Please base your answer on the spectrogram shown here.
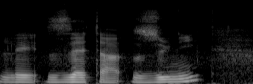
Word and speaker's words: États-Unis: Number one, it's not pronounced as an S, it's pronounced more like a Z, les États-Unis. And secondly, notice where it is in the word, okay? The S kind of moves over to the next syllable. So it's not les États-Unis, but les États-Unis, okay?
